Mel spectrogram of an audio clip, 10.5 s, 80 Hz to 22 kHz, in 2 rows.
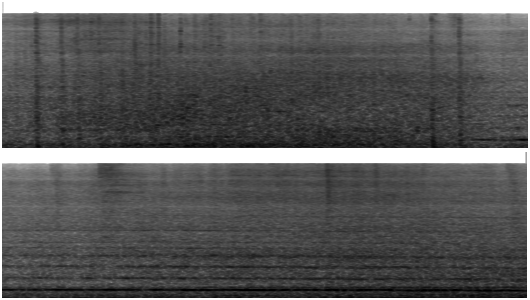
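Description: Steam locomotive 621 approaching with its train, giving a rising rumble of running noise. About four and a half seconds in, the sound switches abruptly to orange GWA diesel locomotives hauling a freight train past, with a steady hum of several even tones over the rail noise.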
